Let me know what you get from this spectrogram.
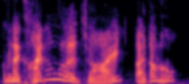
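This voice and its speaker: A woman's voice: high-pitched, rapid-fire, bright, forceful tone, faint music behind. A woman livestreamer chatting casually and playfully in a rambling way while gaming. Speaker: VTuber livestreamer.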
